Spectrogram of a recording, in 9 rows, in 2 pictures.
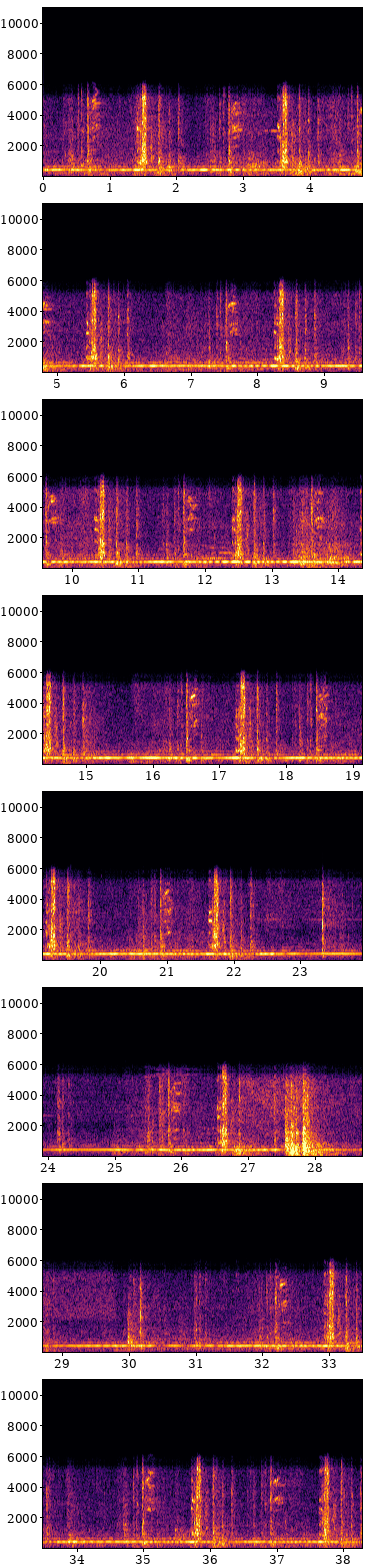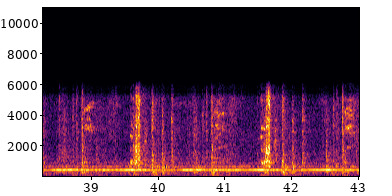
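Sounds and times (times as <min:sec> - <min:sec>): machine clicks and knocks: 0:01.4 - 0:06.2, 0:07.2 - 0:15.1, 0:16.2 - 0:19.9, 0:20.6 - 0:22.4, 0:25.5 - 0:27.0, 0:31.9 - 0:34.0, 0:34.7 - 0:43.0
machine clatter: 0:34.7 - 0:43.0.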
